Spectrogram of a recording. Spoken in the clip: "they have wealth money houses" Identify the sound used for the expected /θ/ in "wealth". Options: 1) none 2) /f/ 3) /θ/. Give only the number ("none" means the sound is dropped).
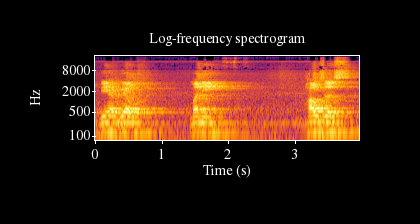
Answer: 2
